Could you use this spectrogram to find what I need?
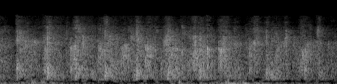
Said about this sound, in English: So a round of applause for our new members.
